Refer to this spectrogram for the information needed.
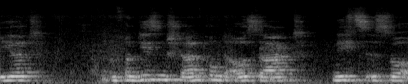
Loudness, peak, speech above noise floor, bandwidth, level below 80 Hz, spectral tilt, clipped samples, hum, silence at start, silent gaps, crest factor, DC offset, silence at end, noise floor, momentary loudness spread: -23 LUFS; -10 dBFS; 23 dB; 15 kHz; -52 dBFS; -7 dB/octave; under 0.1%; none; 0 s; none; 14 dB; under 0.1%; 0 s; -45 dBFS; 10 LU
